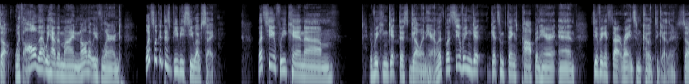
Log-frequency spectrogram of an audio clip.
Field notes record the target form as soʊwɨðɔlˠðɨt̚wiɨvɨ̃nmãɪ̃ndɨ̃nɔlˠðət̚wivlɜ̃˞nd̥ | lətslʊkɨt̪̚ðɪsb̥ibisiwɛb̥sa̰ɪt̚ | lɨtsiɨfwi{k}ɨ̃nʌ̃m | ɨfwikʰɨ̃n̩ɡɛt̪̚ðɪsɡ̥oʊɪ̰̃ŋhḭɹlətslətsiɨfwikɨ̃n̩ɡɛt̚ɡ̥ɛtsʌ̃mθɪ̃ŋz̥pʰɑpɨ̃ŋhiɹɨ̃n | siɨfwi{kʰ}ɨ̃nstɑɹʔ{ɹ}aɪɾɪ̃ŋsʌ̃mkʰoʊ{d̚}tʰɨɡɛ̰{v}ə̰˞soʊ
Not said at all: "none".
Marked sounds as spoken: kʰ, k, ɹ, d̚, ð

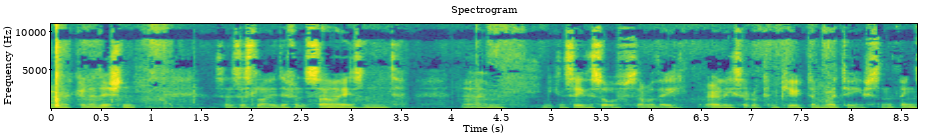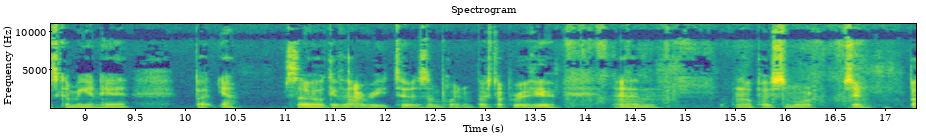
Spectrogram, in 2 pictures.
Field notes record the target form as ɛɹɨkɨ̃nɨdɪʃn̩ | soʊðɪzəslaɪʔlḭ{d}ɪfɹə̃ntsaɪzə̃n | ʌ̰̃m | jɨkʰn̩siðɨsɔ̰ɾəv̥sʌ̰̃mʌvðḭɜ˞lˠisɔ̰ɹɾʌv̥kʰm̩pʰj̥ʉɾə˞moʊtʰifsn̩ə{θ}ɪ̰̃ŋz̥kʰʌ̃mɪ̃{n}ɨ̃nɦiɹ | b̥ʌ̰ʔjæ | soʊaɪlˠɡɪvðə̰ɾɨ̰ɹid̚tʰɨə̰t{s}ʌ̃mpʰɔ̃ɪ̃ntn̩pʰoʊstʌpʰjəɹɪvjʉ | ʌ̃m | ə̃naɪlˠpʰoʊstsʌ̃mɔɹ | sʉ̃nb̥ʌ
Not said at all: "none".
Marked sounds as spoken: d, θ, ŋ, s

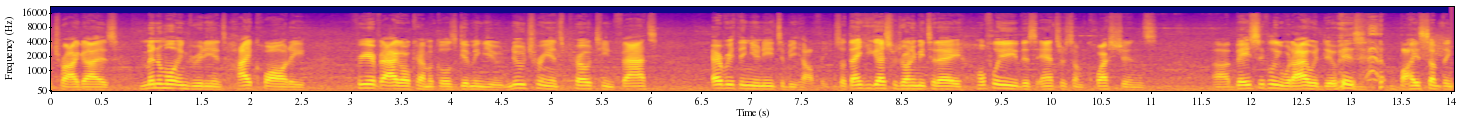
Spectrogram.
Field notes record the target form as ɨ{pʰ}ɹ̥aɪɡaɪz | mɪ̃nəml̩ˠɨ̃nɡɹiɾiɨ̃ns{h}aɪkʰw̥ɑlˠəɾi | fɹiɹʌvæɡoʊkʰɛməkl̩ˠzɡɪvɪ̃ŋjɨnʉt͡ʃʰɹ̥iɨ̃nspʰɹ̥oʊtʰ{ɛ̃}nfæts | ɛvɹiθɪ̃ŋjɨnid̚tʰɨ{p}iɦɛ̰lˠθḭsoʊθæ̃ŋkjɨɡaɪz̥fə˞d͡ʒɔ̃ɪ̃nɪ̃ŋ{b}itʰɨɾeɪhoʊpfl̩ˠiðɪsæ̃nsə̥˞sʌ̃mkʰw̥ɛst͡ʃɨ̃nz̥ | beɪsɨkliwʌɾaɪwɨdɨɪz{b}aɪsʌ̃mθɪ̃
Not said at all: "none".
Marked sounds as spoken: tʰ, h, ĩ, b, m, b

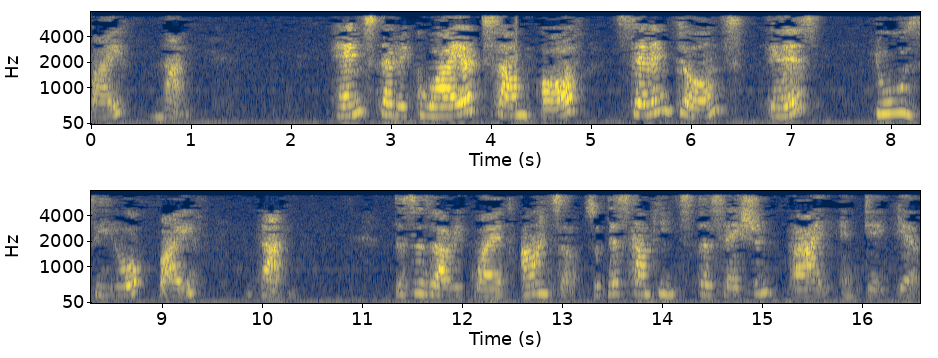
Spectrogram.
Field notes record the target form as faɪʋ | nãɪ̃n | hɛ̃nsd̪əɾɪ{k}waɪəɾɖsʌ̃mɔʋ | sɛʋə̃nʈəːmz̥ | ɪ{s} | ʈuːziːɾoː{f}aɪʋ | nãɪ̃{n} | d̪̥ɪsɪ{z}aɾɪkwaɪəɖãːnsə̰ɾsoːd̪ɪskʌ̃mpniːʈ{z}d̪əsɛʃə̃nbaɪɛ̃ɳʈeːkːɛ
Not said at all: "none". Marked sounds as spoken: k, z, f, n, z, s

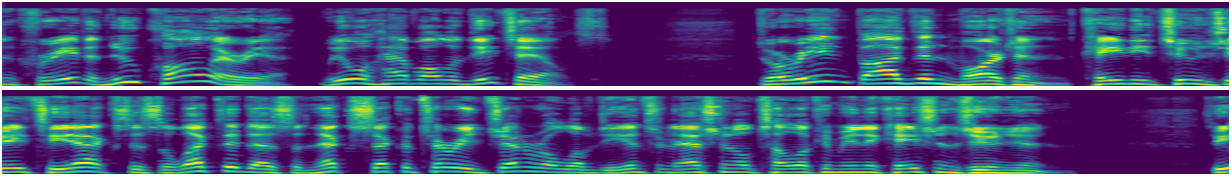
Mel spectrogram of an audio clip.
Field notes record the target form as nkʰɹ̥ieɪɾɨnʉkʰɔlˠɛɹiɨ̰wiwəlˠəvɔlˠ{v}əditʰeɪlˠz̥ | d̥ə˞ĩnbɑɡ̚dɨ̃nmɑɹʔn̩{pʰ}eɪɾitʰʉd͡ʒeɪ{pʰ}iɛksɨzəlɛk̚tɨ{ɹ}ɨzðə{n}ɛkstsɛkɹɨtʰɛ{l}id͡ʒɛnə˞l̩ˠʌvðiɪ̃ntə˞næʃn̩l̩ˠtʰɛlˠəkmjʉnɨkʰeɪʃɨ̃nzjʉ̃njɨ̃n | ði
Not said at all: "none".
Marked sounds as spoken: ð, kʰ, tʰ, ɾ, n, ɹ

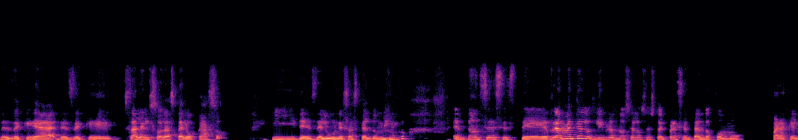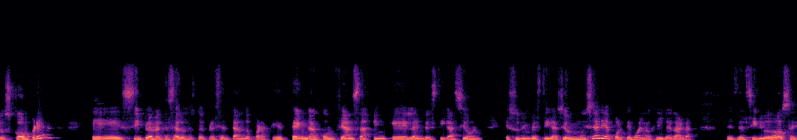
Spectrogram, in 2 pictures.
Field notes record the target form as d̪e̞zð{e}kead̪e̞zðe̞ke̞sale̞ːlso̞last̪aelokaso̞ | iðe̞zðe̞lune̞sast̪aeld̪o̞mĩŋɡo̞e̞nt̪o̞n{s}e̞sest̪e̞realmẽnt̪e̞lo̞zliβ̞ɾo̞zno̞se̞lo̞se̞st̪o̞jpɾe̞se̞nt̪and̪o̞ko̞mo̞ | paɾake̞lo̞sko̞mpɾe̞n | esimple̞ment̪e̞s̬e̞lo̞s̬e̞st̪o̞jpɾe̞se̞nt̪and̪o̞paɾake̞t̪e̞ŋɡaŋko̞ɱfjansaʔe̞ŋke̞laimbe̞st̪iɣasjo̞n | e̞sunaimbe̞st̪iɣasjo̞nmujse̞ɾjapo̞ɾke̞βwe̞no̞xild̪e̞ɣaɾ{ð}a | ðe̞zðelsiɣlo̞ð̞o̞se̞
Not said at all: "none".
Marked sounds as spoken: e, s, ð

